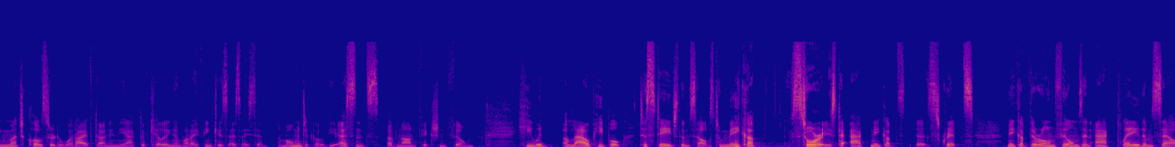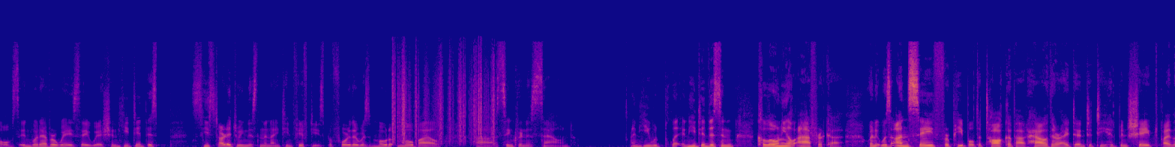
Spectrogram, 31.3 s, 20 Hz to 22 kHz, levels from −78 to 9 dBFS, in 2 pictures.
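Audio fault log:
9.8–11.3 s and 24.84 s to the end, sudden gain jump: the level leaps up by about 9 dB in the first span and about 7 dB in the second, with the background noise rising in step, because the whole signal is lifted. The first span drops back abruptly at 11.3 s. The instant, unramped change most likely comes from a digital gain setting or bit shift applied from one sample to the next.
20.89–22.31 s, cable scratch noise: dense, ragged bursts of scratching and rustling sit over the sound, only a little quieter than the sound itself. The irregular texture suggests contact resistance fluctuating quickly, likely from a worn cable, connector or control being moved. That fluctuation modulates the signal path and adds these uneven noise bursts.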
